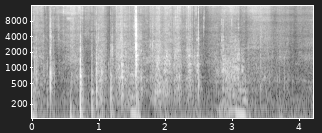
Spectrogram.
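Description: Aerosol spray cans of pruning sealer being handled in a cardboard box: a few sharp knocks and clicks of the cans against each other and the box, the loudest about one and a half seconds in, with some scraping between them.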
